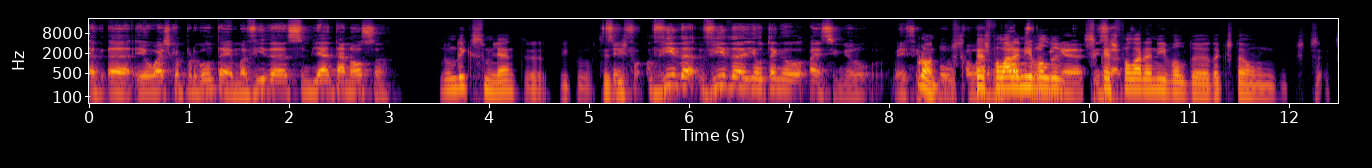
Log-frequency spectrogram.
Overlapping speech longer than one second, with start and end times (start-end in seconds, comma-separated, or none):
8.2-10.5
